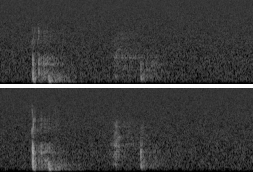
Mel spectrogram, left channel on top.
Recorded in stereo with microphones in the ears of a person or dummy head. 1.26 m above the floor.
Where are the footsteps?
35° right (ahead or behind), 4.5 m; by 1.5 s 30° right (ahead or behind), 4.5 m.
